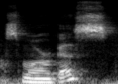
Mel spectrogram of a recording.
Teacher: the GAS syllable is short and unstressed, has the schwa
